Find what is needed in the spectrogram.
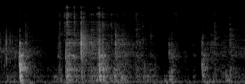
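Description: Handling noise from a diamond-painting canvas under its plastic film: a few light clicks and crinkles, the sharpest about a quarter of a second in.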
